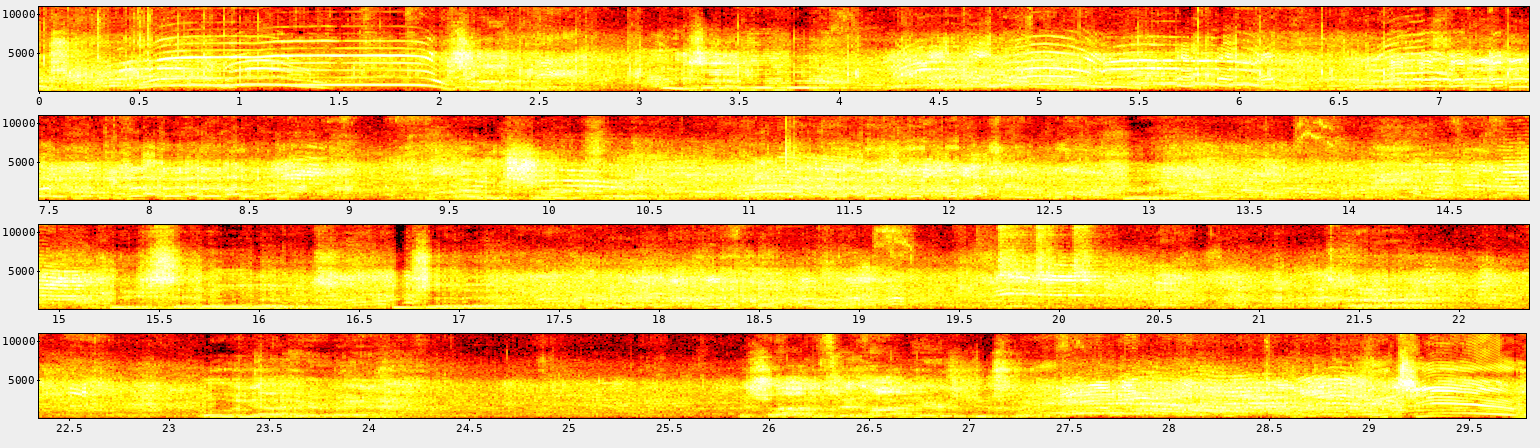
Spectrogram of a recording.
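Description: A man sings into a microphone through loudspeakers in a large hall.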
